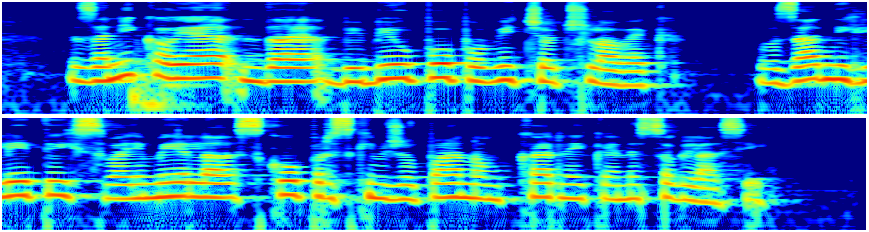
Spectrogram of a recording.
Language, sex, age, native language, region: Slovenian, female, 18-29, Slovenian, Savinja region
